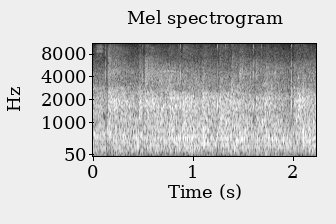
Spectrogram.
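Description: Clapping over the murmur of a crowd in a large hall, a dense steady patter.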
